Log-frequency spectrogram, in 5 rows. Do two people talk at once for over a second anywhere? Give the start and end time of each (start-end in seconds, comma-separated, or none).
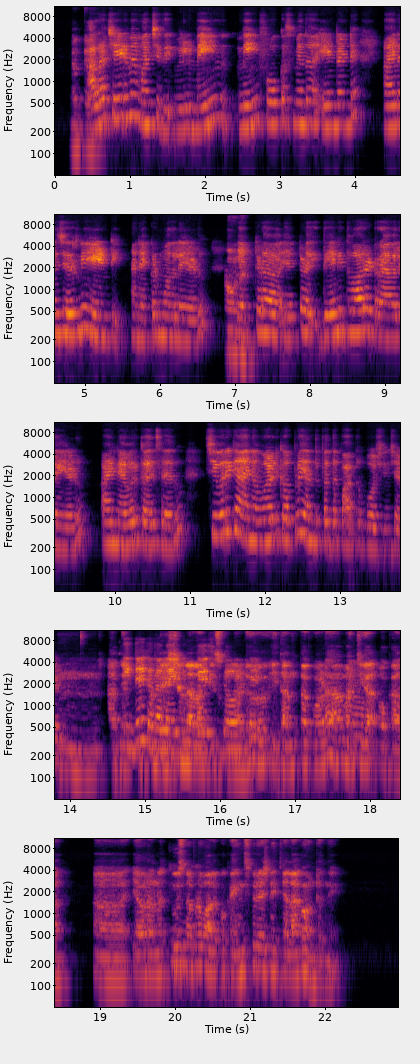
14.9-16.6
